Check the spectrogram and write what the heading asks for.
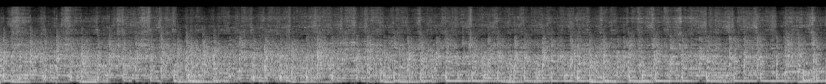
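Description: Dappu frame drum beaten fast with a stick, among other festival percussion, over a steady low tone.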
